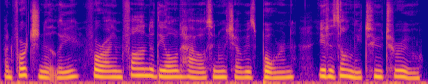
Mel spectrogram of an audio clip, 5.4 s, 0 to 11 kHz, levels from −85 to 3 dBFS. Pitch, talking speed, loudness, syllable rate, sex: 195 Hz, 215 wpm, -16 LUFS, 3.9 syllables/s, female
